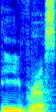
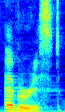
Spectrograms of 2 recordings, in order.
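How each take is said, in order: First: It has the pronunciation of the surveyor's surname. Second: It has the usual pronunciation of the mountain. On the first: The speaker calls it right. "it should actually be pronounced Everest to match the surname" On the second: The speaker calls it wrong. "[name] has just wrongly pronounced Everest"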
